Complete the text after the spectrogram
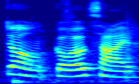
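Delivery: firm, drawn-out warning; loud slow warning. Acted. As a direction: stress every word slowly. Teacher warning the class.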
